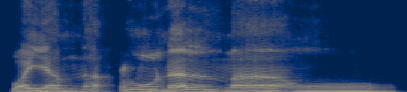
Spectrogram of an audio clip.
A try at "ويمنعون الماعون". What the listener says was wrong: লাস্টের নুনটা কিন্তু একটু কম আসতেছে, হ্যাঁ, একটু খেয়াল করো। ويمنعون الماعون.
